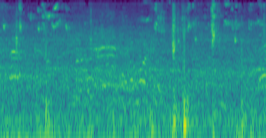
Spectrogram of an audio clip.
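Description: A basketball bouncing on a hardwood court during live play, with a few short sneaker squeaks.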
